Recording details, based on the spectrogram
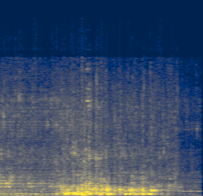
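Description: A toilet flushes with a blue automatic bowl-cleaner tablet in the tank, a close rushing swirl of water that swells after a moment, holds for about a second, then eases off as the bowl refills.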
